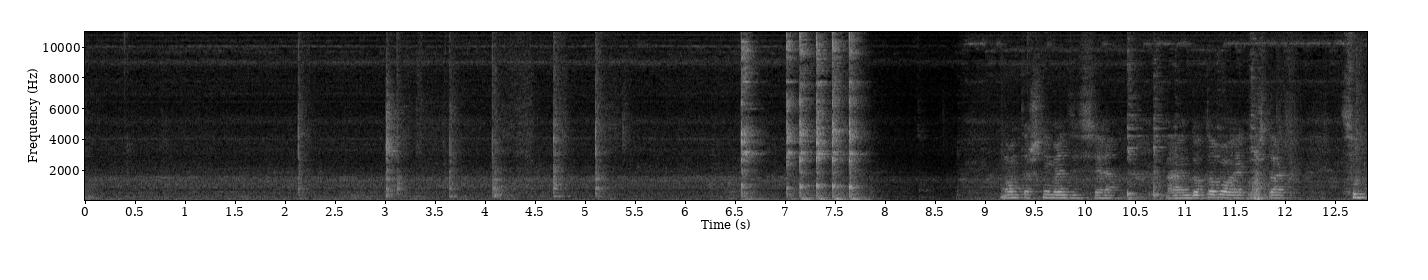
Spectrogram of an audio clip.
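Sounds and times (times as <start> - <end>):
spoon knocking against a bogracz cauldron while stirring stew: 6.6 - 7.9
speech: 9.2 - 12.8.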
